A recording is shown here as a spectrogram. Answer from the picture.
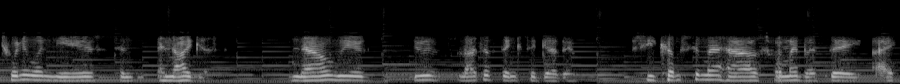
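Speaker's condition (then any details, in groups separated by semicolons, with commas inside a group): Down syndrome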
